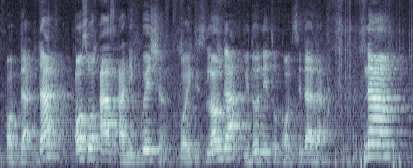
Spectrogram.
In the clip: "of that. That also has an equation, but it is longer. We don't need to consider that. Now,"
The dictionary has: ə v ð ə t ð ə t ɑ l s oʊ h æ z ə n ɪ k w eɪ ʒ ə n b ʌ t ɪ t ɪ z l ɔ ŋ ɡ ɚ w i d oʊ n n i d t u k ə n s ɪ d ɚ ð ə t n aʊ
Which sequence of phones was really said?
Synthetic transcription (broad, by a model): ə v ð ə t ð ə t ɑ l s oʊ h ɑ s ə n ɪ k w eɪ ʃ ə n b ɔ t ɪ t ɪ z l ɔ ŋ ɡ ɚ w i d oʊ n n i d t u k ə n s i d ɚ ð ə t n aʊ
